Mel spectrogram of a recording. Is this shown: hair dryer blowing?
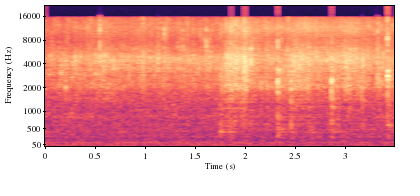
no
